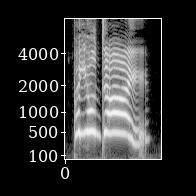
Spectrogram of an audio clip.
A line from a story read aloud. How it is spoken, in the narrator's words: Anya wailed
